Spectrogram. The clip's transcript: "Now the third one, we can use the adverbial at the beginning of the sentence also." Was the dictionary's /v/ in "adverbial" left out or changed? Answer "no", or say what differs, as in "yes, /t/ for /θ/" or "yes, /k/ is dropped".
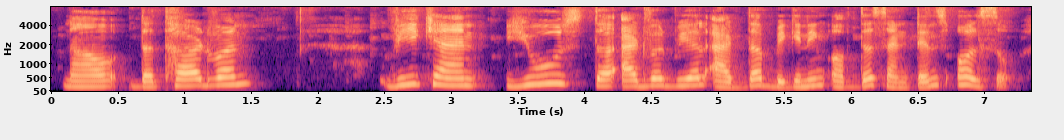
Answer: no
